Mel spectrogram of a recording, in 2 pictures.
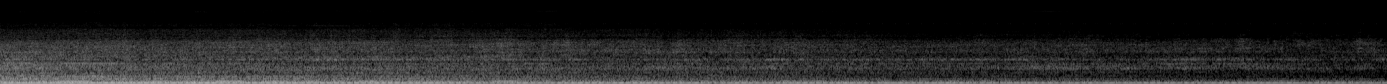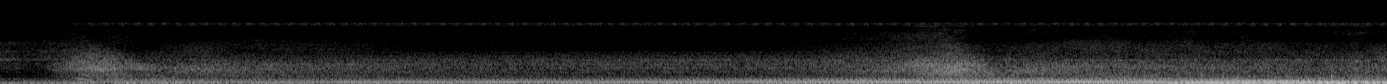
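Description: Diesel engines of a Loram rail grinding train running with a low, pitched rumble that fades over the first half. About halfway, a falling whoosh of something passing is heard. The low engine rumble then builds louder toward the end, with crickets chirping steadily behind it.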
